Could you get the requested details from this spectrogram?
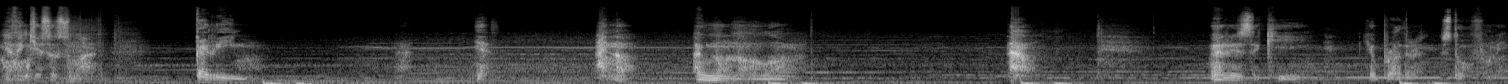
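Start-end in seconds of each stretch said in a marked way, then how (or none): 0.1-1.0 low, hushed taunt; menacing whisper. Acted. Interrogator taunting his captive, menacing whisper. 12.1-15.0 low, hushed questioning; quiet menace. Acted. Interrogator pressing captive about stolen key, quiet menace.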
